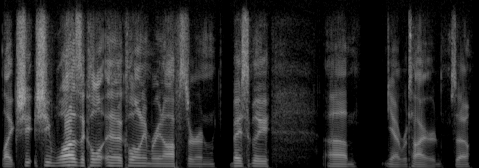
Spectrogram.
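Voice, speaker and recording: A man acting as game master, casually narrating and making rulings in a halting, rambling way that often interrupts itself. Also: mid-range voice, fairly even intonation, clean tone, dry recording, muffled recording.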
